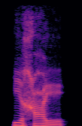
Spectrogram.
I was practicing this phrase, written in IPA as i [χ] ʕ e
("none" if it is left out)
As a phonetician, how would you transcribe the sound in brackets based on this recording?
χ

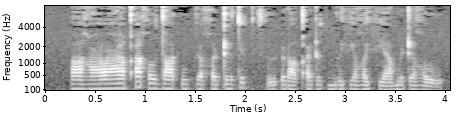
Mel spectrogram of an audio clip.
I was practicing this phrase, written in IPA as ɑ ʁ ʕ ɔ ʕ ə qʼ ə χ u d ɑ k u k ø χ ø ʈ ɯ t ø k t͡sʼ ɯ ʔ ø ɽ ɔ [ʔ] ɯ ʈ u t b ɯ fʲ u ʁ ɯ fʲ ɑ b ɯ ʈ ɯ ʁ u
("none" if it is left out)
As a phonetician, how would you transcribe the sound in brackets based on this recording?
qʼ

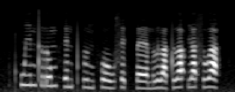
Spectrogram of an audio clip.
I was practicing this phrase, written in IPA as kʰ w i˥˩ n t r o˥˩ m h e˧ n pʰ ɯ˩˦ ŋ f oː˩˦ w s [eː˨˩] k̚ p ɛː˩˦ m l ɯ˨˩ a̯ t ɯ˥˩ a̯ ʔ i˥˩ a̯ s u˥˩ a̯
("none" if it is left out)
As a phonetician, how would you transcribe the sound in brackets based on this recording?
e˨˩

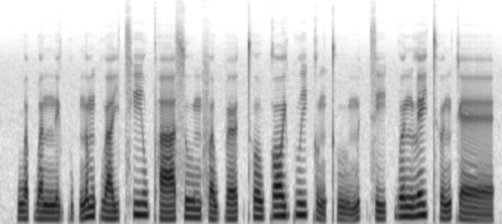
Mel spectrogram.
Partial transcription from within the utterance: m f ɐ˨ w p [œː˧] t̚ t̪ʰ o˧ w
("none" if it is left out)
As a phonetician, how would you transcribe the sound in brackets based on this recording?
œː˨˥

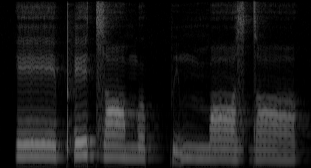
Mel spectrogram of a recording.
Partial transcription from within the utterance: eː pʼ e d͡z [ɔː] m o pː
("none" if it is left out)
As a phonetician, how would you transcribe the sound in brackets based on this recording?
ɑː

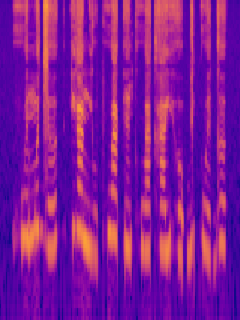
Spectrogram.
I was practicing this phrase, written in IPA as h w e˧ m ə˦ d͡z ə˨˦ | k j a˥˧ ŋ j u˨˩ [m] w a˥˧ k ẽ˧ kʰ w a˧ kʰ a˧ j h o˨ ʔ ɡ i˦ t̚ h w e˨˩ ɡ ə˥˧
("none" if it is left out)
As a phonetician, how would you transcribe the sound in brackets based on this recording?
pʰ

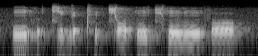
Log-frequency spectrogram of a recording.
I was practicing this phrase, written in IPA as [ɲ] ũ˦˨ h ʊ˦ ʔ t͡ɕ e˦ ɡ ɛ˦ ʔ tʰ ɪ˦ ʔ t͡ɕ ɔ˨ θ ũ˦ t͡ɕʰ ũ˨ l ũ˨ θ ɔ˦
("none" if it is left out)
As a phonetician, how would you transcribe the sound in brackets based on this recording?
ɲ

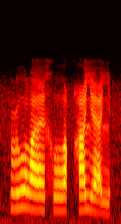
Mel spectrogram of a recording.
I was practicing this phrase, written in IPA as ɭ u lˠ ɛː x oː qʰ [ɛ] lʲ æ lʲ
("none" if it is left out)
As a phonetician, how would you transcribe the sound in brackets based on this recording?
ɛ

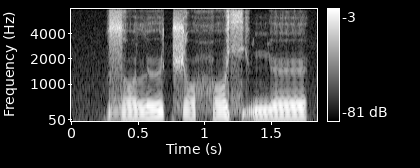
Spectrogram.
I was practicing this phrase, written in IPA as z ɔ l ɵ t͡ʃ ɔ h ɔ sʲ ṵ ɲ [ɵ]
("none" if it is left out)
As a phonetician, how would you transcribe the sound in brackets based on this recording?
œ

